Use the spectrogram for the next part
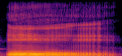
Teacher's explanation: মুখবিবরের কোথাও কিন্তু ধাক্কা খাচ্ছে না, এ একটানা উচ্চারিত হচ্ছে, মুখবিবর থেকে বাতাস বাইরে নির্গত হচ্ছে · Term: স্বরধ্বনি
